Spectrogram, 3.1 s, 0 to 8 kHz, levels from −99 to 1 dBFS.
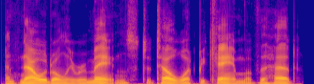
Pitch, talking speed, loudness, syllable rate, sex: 105 Hz, 230 wpm, -19 LUFS, 5.6 syllables/s, male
